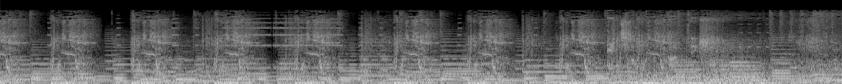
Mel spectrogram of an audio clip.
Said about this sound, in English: Authentic sounds of a cat being hit with a hammer. God, I love when they run out of sound channels and you can hear one sound cutting off while another plays.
